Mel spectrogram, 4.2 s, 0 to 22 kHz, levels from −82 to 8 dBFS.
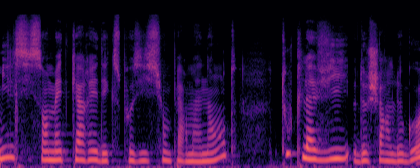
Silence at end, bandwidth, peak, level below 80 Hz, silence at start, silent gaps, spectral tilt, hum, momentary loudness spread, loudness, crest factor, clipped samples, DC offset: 0 s; 15.5 kHz; -10 dBFS; -52 dBFS; 0 s; none; -5 dB/octave; none; 8 LU; -28 LUFS; 18 dB; under 0.1%; under 0.1%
